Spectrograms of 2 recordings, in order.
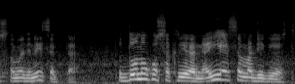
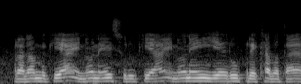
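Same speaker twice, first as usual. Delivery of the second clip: usual speaking voice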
